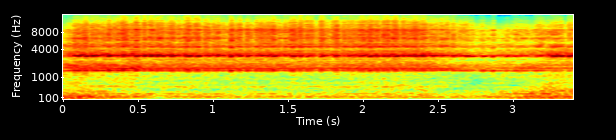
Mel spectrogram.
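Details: Gas furnace/package unit inducer motor: harsh, high-pitched scream with constant gritty grinding; rusted inducer motor wheel failing, fixed by replacing the inducer.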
